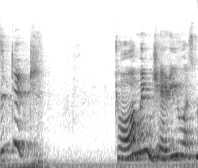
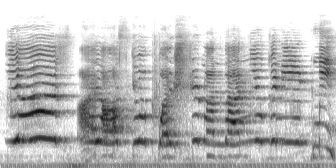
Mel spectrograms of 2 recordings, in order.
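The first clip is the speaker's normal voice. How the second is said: much higher, loud squeaky begging; squeaky pleading mouse; 7 dB louder, faster than usual. Acted. Mouse puppet begging the cat not to eat it, squeaky. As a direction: squeak for your life.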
